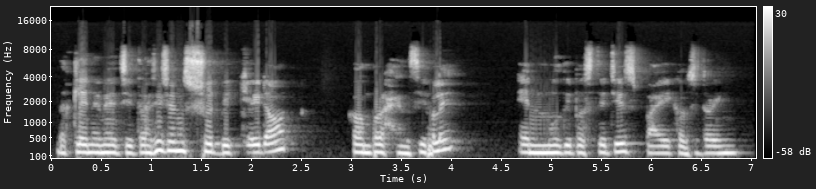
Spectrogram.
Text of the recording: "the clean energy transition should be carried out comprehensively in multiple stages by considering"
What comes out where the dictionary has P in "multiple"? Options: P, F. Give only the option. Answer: P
